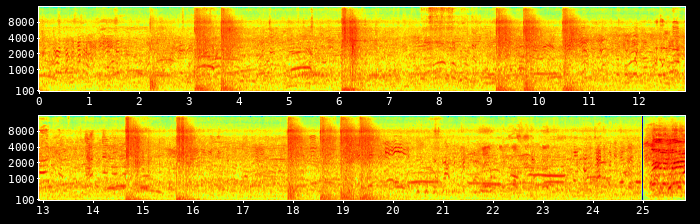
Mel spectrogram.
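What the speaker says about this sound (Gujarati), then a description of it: "આતશબાજી ચાલુ છે તાણે." Loud fireworks explode at a large Ram Navami street procession in Una, Saurashtra, firing in irregular clusters of sharp bangs over about twenty-five seconds, with a dense, noisy crowd murmuring and calling throughout.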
